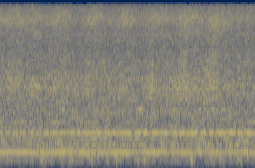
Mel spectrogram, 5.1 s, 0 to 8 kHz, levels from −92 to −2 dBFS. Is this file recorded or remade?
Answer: remade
